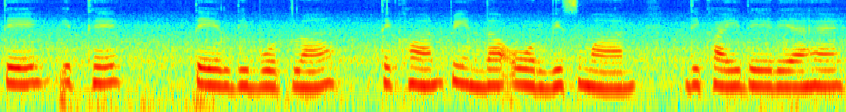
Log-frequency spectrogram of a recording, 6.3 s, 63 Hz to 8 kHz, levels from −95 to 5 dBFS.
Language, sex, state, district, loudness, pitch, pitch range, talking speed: Punjabi, female, Punjab, Pathankot, -14 LUFS, 200 Hz, 195-215 Hz, 150 wpm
